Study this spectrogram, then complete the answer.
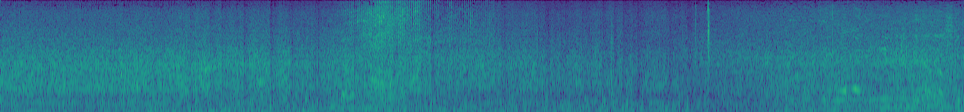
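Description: Car engines hum as cars drive close by on a road.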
